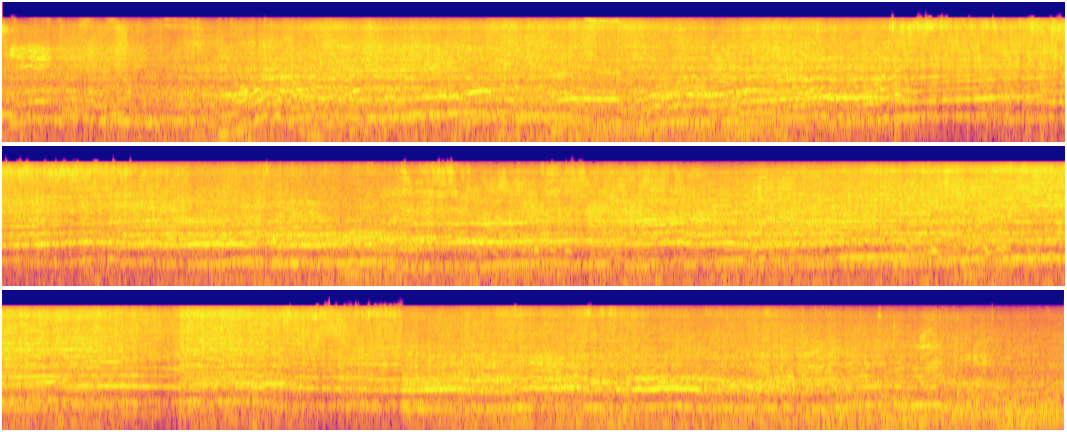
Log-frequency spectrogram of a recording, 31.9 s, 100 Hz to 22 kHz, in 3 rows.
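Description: A pack of Super 1600 rallycross cars racing, with their 1.6-litre four-cylinder engines revving hard together. Several engine pitches at once rise and fall as the cars accelerate and lift through the corners.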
